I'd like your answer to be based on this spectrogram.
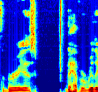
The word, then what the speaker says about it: Bruery: We keep saying the brewery. It's spelled B-R-U-E-R-Y. – Yeah, that's why it's the brewery.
